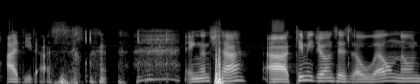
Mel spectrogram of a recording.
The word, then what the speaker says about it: adidas: ever used and yes that is the correct pronunciation adidas kimmy jones is a well-known basketball basketball player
